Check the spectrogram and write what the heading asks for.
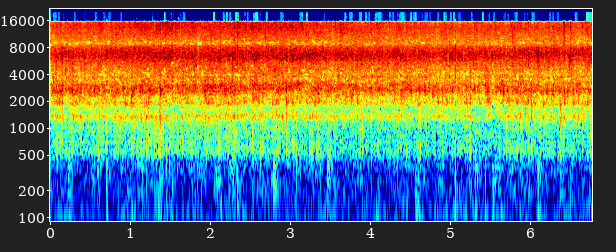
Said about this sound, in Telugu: ఈ టైంలోనే కొంచెం వేగాలండి, లేకపోతే పచ్చిగా ఉంటాయి పచ్చిమిరపకాయలు.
